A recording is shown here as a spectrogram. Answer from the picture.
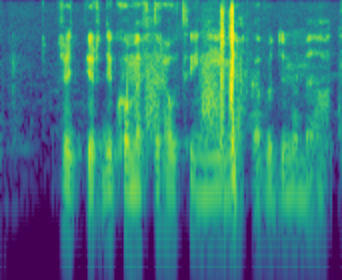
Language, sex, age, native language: Icelandic, male, 13, Polish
